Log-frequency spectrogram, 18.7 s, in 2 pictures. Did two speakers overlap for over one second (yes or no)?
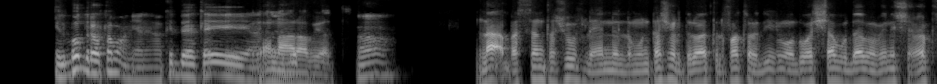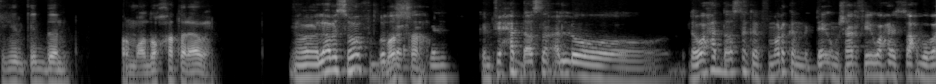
no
